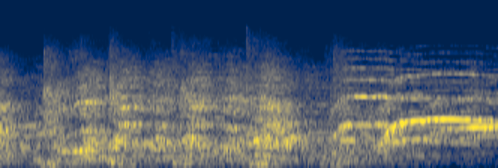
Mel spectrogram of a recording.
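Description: A crowd of young people cheers and shouts together.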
